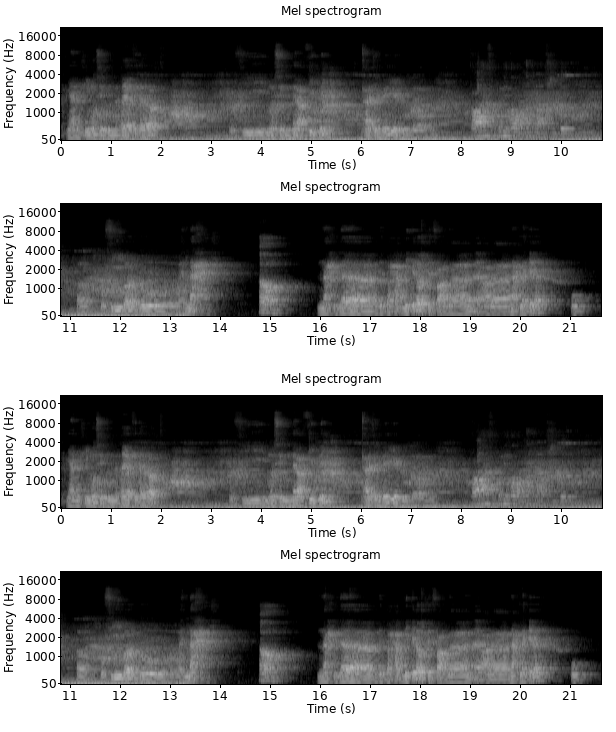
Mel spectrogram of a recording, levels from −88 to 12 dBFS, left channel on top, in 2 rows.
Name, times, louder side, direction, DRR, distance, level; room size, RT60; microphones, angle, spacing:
voice 1, 0.1-1.9 3.3-5.4 6.0-7.5 10.8-13.7 15.9-21.1, right 1 dB, 30° right, -4 dB, 0.6 m, -29 dB
sound 1, 0.6-13.4, equal, 70° left, 0.8 m, -35 dB
voice 2, 8.2-10.3 14.8-15.2, left 1 dB, 35° left, -3 dB, 0.5 m, -32 dB
2.5 x 2.1 x 3.2 m, 1.1 s
head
